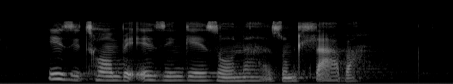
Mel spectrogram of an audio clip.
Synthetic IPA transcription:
izitʰɔmbʱɛ̰ʔeziŋɛzɔnazom̩ɬa̰ːɓa

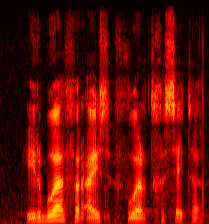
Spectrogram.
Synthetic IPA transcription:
ɦiːrbuəfəɾʔɛjsfuərtχəsɛtʰə

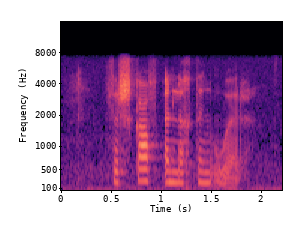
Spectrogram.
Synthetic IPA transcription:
fərskɐfənləχtəŋṵə̰r

